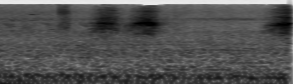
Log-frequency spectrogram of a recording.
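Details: Three common myna (Acridotheres tristis) chicks in India give harsh, hissing rasps in short bursts, about four in three seconds, over a steady low rumble.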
